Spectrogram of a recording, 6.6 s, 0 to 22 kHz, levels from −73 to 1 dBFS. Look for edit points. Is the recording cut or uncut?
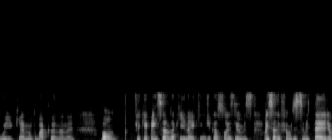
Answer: cut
